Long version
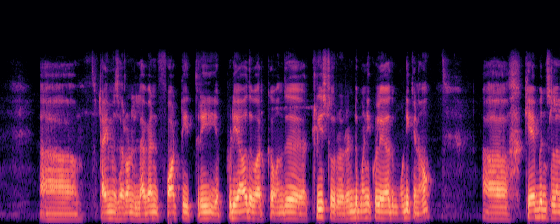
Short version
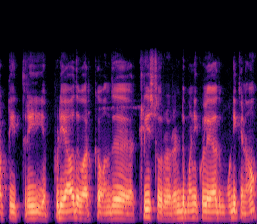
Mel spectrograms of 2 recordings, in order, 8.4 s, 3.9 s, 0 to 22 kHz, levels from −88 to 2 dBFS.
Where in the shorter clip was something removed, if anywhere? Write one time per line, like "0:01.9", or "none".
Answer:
none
